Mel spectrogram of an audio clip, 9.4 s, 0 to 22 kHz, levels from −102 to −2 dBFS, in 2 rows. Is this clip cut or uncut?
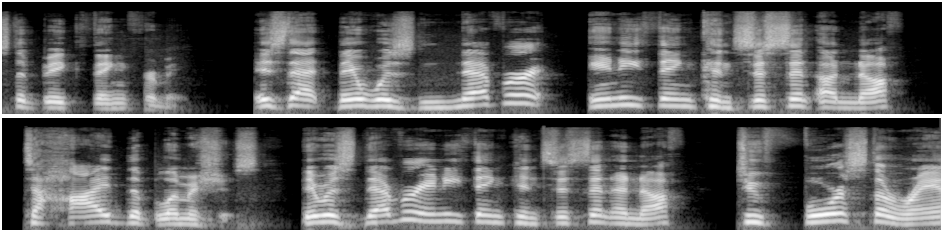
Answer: uncut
